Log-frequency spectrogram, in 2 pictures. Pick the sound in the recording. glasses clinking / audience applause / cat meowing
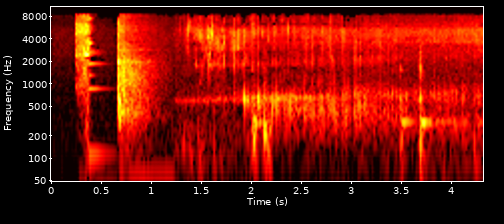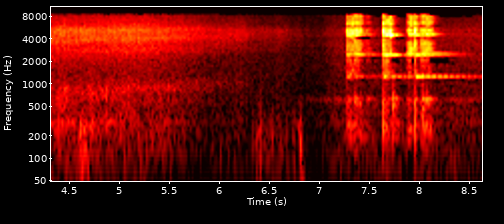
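glasses clinking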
